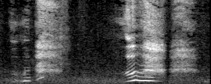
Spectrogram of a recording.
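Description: A deep breath is drawn in and let out, with breathy bursts of air and a soft voiced sigh, alone and fairly quiet.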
